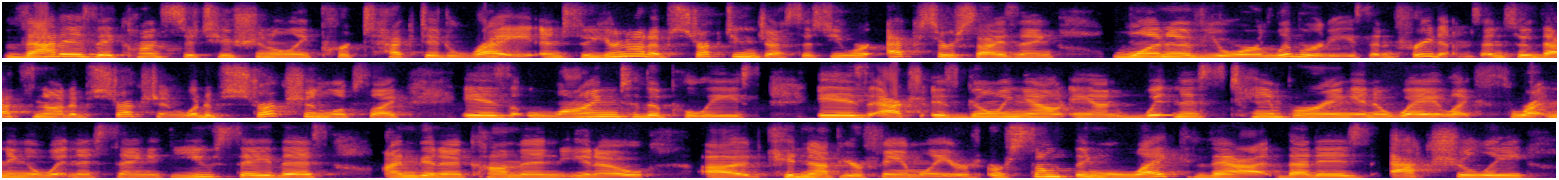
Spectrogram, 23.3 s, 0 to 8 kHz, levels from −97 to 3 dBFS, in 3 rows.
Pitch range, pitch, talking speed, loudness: 195-235 Hz, 210 Hz, 190 wpm, -20 LUFS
